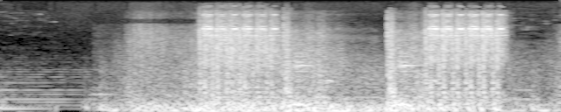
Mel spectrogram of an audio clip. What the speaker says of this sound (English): there's an anti-tank gun shooting at these tanks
